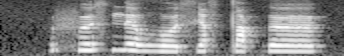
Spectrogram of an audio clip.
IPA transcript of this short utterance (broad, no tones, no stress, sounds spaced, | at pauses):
f œ s n ɛ ʁʷ œ s i s tˤ i k œ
